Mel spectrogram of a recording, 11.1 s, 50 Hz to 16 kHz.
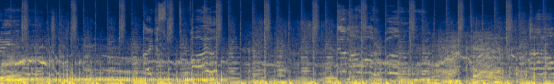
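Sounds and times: motorcycle engine revving: 0:00.0 - 0:11.0
rock music with steady beat: 0:00.0 - 0:11.0.

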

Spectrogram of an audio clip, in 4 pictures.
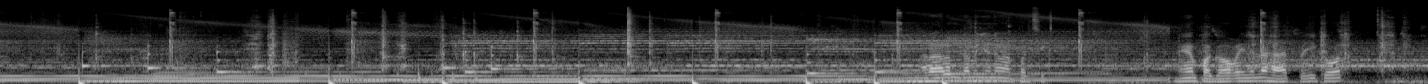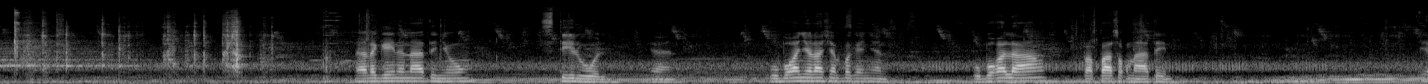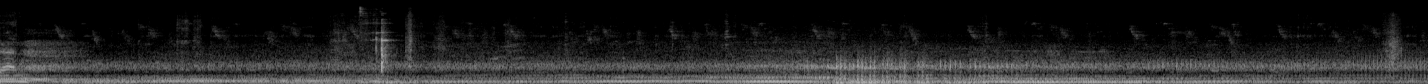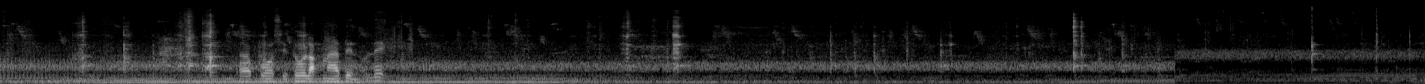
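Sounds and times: metal rod scraping inside muffler: 0:41.8 - 0:46.8.

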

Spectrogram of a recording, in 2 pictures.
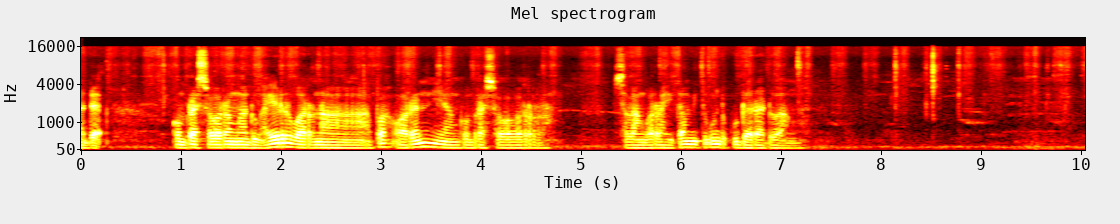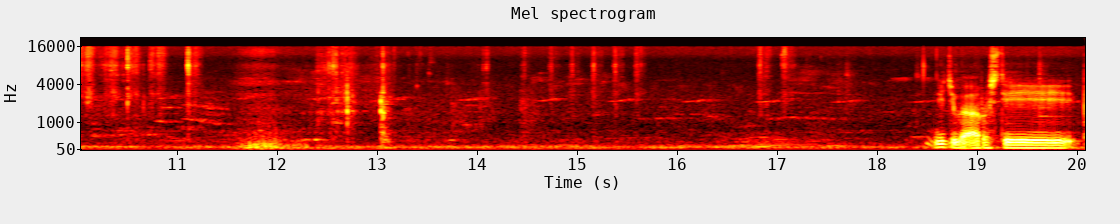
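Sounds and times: paintbrush scrubbing metal: 0:00.0 - 0:11.5, 0:14.1 - 0:17.8.

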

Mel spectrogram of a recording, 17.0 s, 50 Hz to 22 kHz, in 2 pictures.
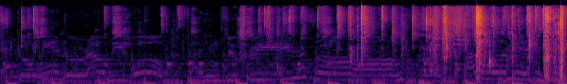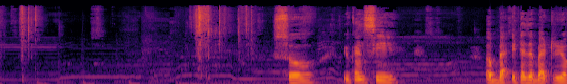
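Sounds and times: background music: 0:00.0 - 0:17.0
plastic bag crinkling: 0:03.6 - 0:09.2, 0:11.4 - 0:12.4.

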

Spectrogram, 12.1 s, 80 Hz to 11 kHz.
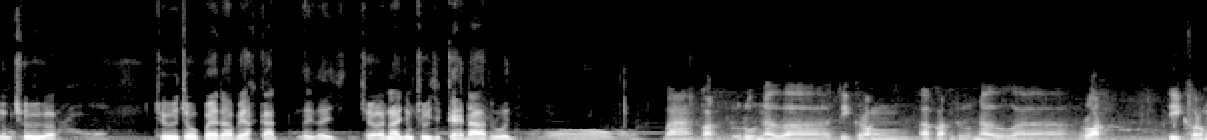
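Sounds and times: elderly woman talking: 0:00.0 - 0:01.2, 0:05.2 - 0:06.4
woman speaking: 0:00.0 - 0:01.2, 0:05.3 - 0:06.5
elderly woman wavering cry: 0:05.2 - 0:06.4.

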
